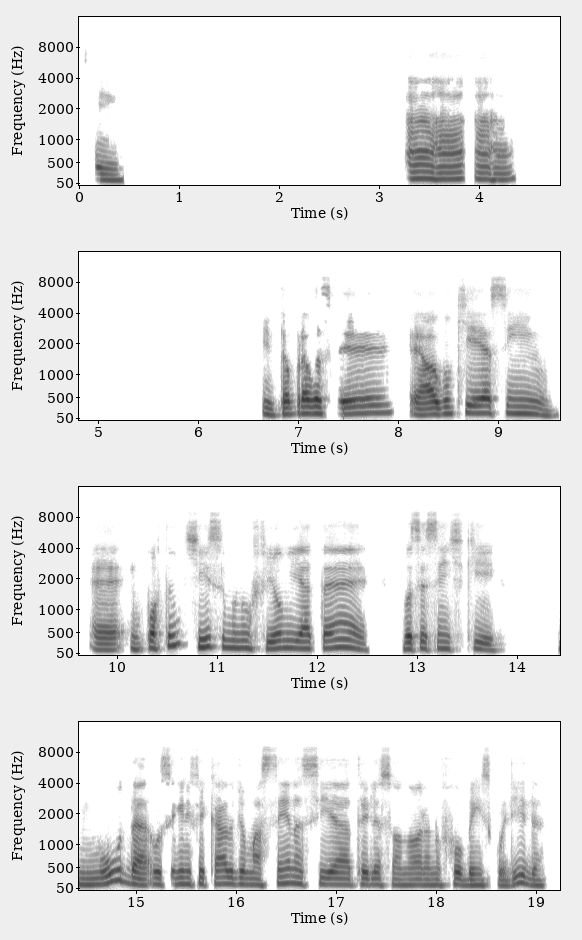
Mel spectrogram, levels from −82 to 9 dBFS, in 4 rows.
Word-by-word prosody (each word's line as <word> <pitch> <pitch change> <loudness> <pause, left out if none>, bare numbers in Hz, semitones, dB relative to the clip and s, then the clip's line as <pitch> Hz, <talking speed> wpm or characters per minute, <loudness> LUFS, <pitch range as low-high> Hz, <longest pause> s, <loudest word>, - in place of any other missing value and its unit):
Sim. 120 -2 -2 2.8
Aham, 145 -1 +2
aham. 135 -1 -3 2.3
Então 135 +1 +2
pra 150 +2 +6
você 155 +2 +3 0.2
é 130 - 0
algo 135 +4 +5
que 170 +2 -2
é, 160 0 +6
assim, 155 -6 0 0.2
é, 125 -2 -1
importantíssimo 180 - +1
num 160 -2 -1
filme 160 +2 0
e 155 - +4
até 160 0 +1 0.4
você 140 +2 +3
sente 150 0 -6
que 130 -6 -4 0.6
muda 135 - +1
o 135 - +3
significado 140 +2 -1
de 140 - 0
uma 130 -2 -1
cena 150 +5 -3
se 135 0 -2
a 130 -1 +1
trilha 130 +1 -1
sonora 120 0 -4
não 120 -1 -4
for 125 +3 0
bem 120 0 0
escolhida? 115 +2 -4
140 Hz, 105 wpm, -24 LUFS, 130-155 Hz, 2.8 s, pra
